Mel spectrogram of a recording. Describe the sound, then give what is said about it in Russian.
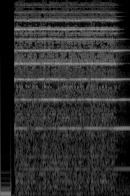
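An electric school bell rings at break time in one loud, harsh, steady ring that lasts about two seconds before fading out. “звонок. Вова в класс плетется снова.”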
